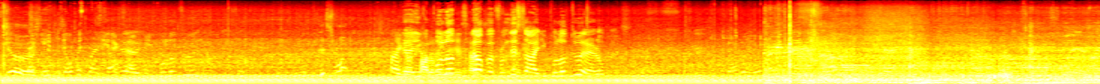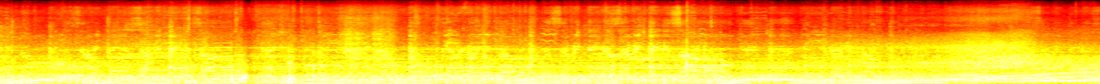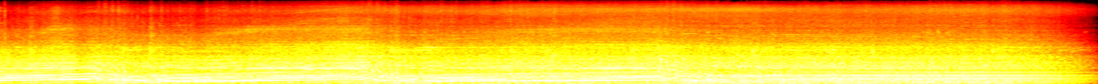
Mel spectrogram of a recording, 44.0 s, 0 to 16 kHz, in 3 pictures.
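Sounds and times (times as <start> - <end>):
car engine accelerating: 0.0 - 43.9.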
